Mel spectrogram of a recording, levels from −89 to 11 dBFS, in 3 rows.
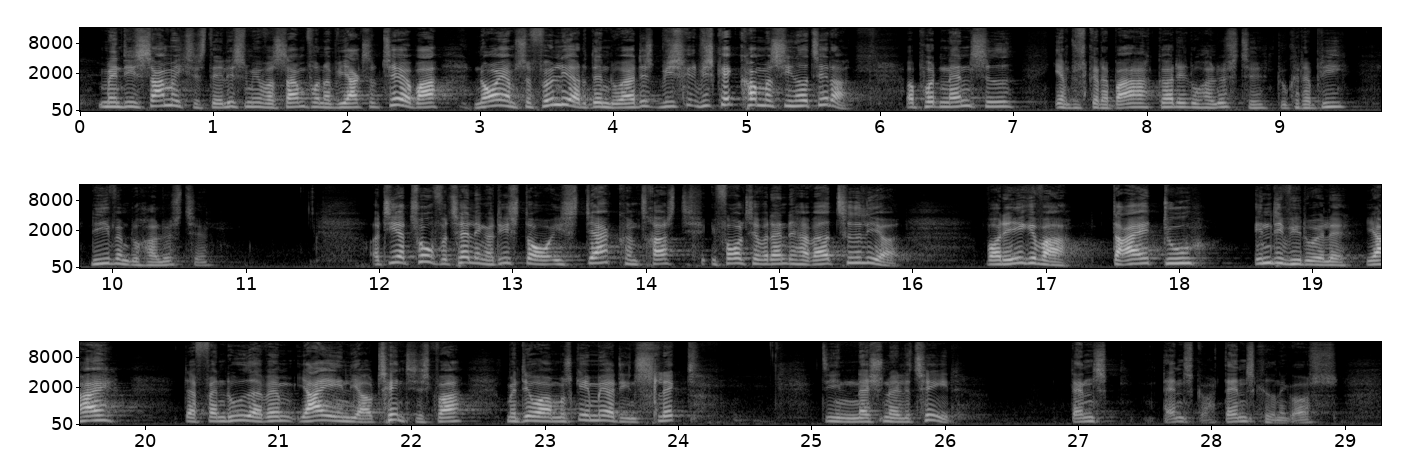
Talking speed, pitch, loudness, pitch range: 215 wpm, 185 Hz, -25 LUFS, 170-210 Hz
